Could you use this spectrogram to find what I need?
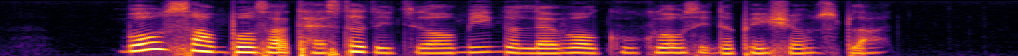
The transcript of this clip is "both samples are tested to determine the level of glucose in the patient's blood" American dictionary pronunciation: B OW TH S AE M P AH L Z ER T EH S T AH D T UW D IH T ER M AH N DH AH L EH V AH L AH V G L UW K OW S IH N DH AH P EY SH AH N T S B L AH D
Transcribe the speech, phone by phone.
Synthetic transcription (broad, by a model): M OW S S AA M P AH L S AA T EH S T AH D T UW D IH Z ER M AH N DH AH L EH V AH L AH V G UW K OW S IH N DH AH P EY SH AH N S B L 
